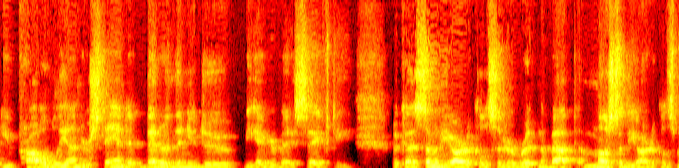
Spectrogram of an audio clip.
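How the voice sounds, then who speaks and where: A middle-aged man with a slight Texan accent, answering interview questions in a practiced broadcast-style voice, pausing often with fillers. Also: low voice, darkish tone. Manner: thoughtful, with frequent fillers and restarts. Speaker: guest safety consultant. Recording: echoey room.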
